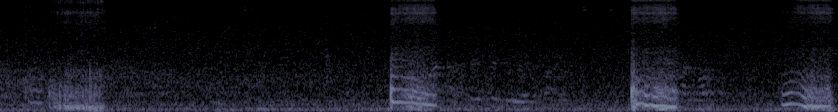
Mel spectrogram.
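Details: Five-month-old Shih Tzu puppy asleep and snoring: four breathy snort bursts, some with whistling, wavering nasal tones, coming roughly every two seconds over a steady low room hum.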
